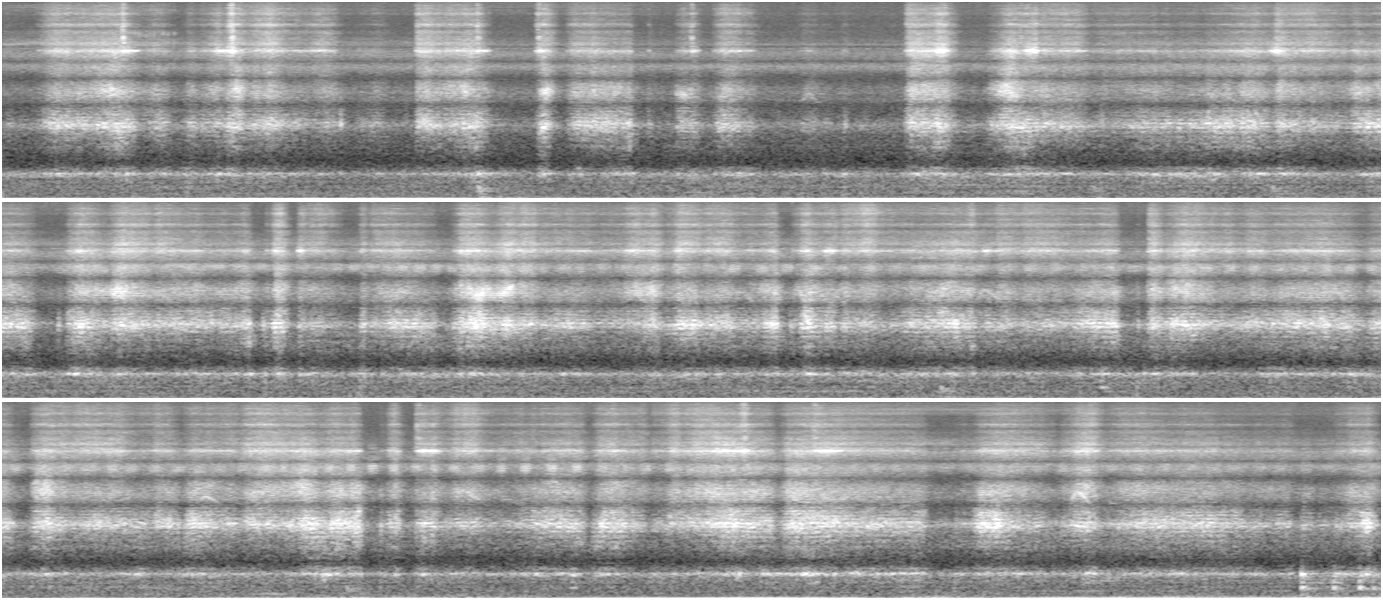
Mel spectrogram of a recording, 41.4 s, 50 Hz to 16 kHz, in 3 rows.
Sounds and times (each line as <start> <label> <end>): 0.0 cicadas 41.3
21.0 wind 41.3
